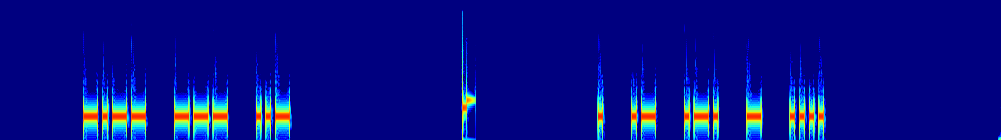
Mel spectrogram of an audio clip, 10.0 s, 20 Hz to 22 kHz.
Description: Morse code, heard as a keyed tone, about 25 wpm, spaced as for 18 wpm, 690 Hz. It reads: YOU EARTH
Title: 2x Character Spacing - Top 200 Words - 25wpm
